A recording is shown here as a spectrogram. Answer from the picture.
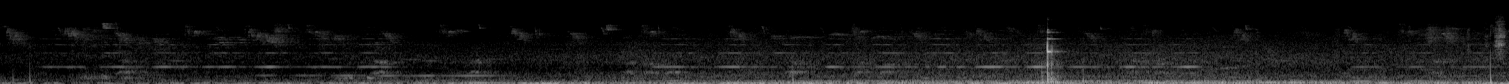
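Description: Small birds chirping over and over in short high calls, with a single sharp click about ten seconds in.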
